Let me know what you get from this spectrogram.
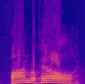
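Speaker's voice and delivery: high, slow, drawn-out yell.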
